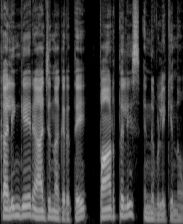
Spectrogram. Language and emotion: Malayalam, neutral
